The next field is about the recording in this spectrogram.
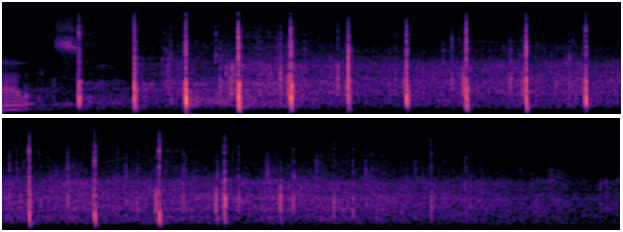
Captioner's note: audience cheers and applauds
